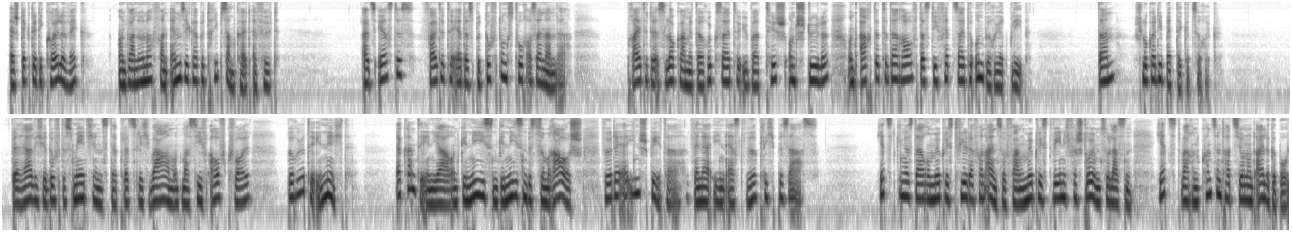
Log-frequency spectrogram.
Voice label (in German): Hoerbuch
